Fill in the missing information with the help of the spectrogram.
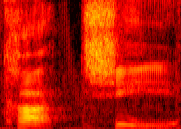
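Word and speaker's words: Cait Sith: Kate Sith is pronounced Ka-Chi, and then Kusith, which is literally C-U, and then Sith, S-I-T-H.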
